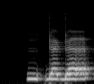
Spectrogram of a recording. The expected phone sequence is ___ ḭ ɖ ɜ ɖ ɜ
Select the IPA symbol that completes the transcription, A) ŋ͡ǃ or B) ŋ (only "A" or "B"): B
